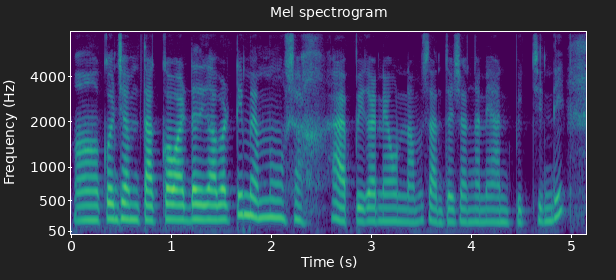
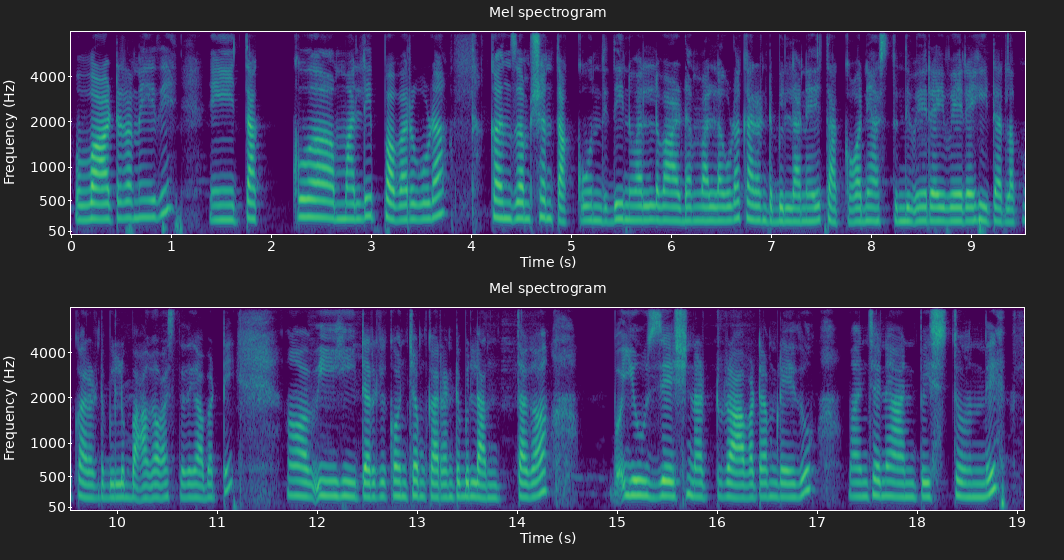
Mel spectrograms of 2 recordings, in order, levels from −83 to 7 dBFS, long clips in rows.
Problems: none marked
